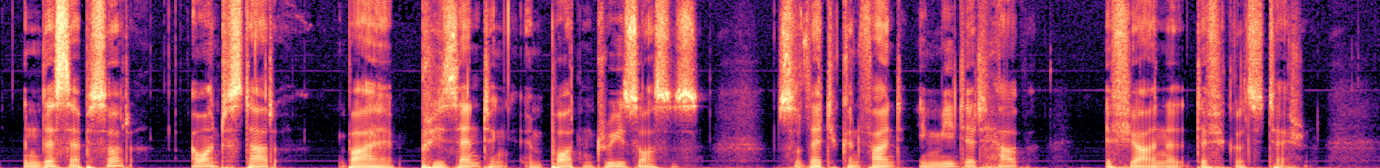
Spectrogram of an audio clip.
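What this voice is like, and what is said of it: German-accented English. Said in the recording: “the only psychology podcast in the world in English with a German accent.”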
